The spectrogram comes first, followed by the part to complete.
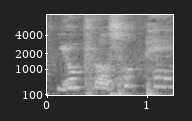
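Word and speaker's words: εὐπροσωπῆσαι: 따라 사는 기회주의자들이 예 모양을 내려라 말은 헬라어로 유프로 소페 사이라고 말합니다 좋은 모양을 낸다는 뜻이에요 유프로 소시 예 유프로 소 사이 % 소 사이 제가이 발음이이 단어가 좀 낯설어서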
